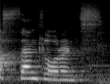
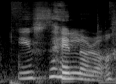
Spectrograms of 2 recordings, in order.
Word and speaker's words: Yves Saint Laurent: या सेंट लॉरेंस. ऐसे नहीं बोलते इसको. अब बताओ. It's Yes Chez Laurent. क्या क्या? Yeah. Yes Saint Laurent. I think that's the correct pronunciation.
